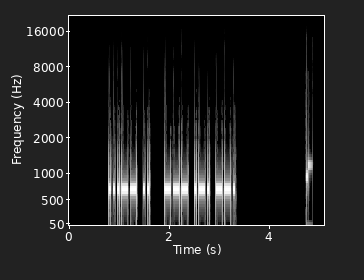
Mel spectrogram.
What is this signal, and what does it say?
Morse code, heard as a keyed tone, about 28 wpm, 700 Hz. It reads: 3I ORG
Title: Winter Field Day Exchanges Encore 28wpm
